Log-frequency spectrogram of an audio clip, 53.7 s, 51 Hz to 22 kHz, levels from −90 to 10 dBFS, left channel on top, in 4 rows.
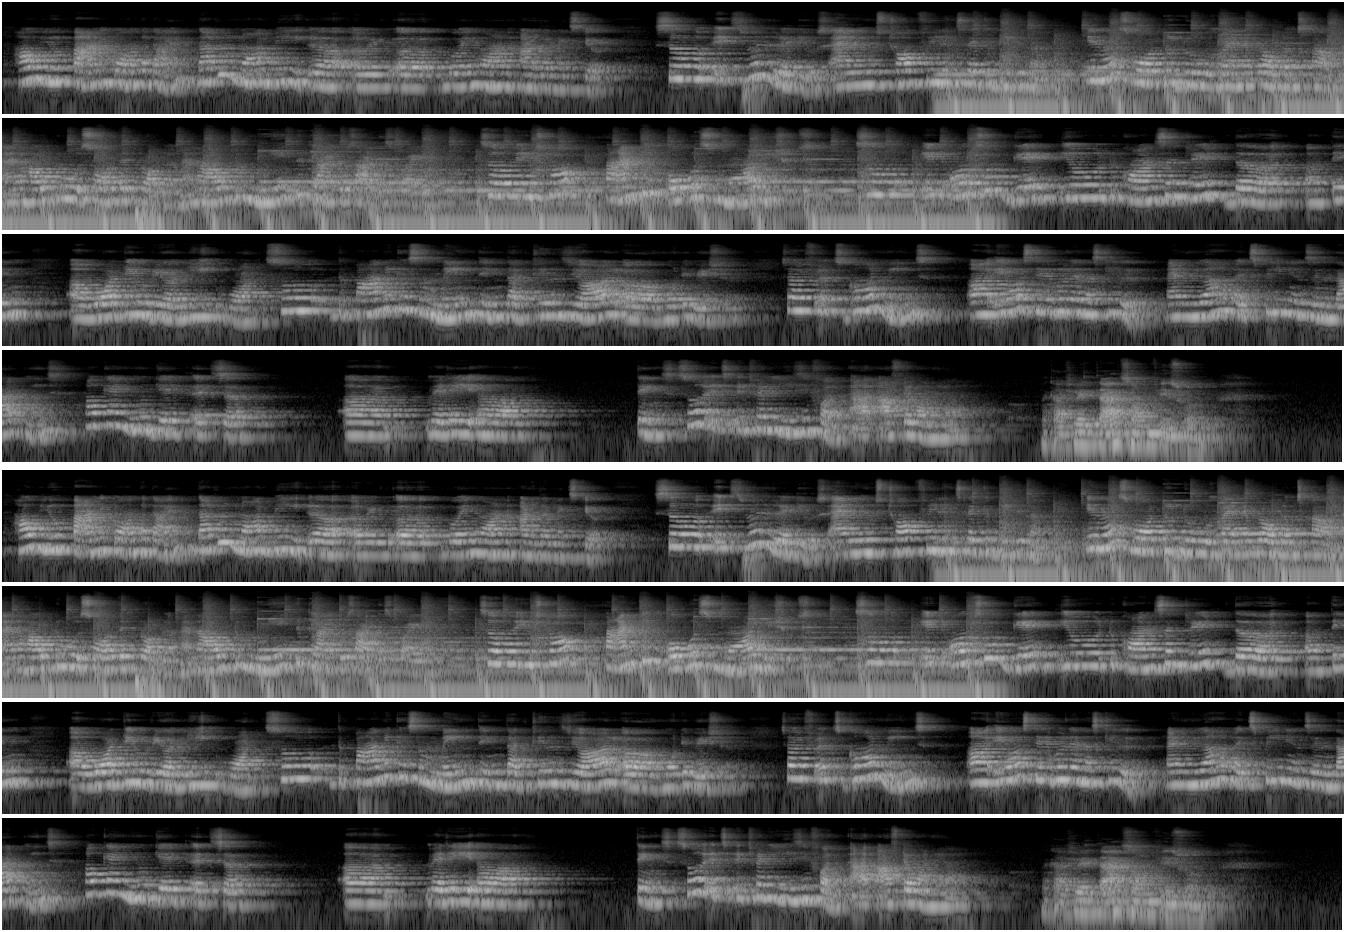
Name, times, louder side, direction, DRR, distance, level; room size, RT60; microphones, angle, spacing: voice 1, 0.1-6.0 6.5-10.4 10.8-17.7 18.2-19.1 19.5-21.5 22.0-27.0 27.5-34.2 34.7-36.1 36.5-40.8 41.1-42.7 43.7-44.2 44.5-45.5 46.6-49.8, right 2 dB, 25° right, -1 dB, 0.3 m, -28 dB
sound 1, 9.3-23.3, equal, 75° right, 0.8 m, -35 dB
voice 2, 50.7-52.3, left 2 dB, 60° left, -2 dB, 0.7 m, -30 dB
3.1 x 2.9 x 2.7 m, 1.2 s
head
